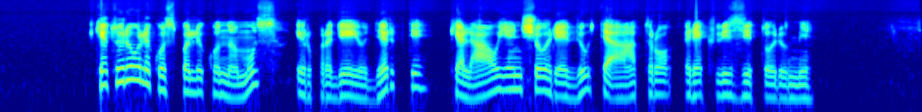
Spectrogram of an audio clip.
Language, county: Lithuanian, Klaipėda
